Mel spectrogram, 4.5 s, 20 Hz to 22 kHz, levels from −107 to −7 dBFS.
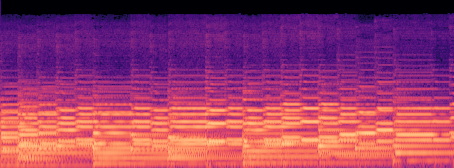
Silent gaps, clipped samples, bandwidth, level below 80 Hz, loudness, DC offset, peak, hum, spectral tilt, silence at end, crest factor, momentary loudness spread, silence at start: none; under 0.1%; 15.5 kHz; -50 dBFS; -20 LUFS; under 0.1%; -6 dBFS; none; -6.5 dB/octave; 0 s; 14 dB; 3 LU; 0 s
